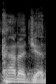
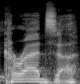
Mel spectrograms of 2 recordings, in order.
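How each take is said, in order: First: The middle consonant is a 'j' sound. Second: The middle consonant is a 'dz' sound. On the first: This is the original, proper form of the name. "The proper way" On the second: This is how the name is said in Canada. "Canadian way"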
